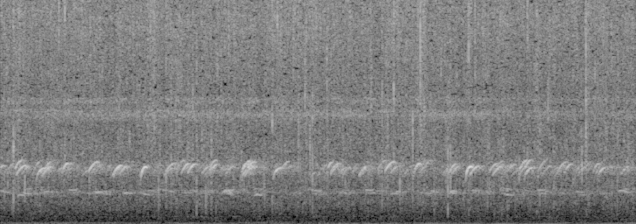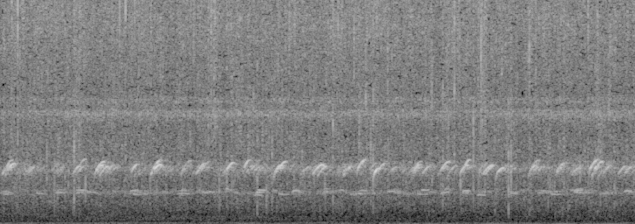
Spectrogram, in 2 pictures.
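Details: On the Big Island of Hawaii, many coqui frogs keep up a rhythmic chorus of quick rising chirps through a tropical downpour, with rain patter and sharp drip clicks in the background.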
